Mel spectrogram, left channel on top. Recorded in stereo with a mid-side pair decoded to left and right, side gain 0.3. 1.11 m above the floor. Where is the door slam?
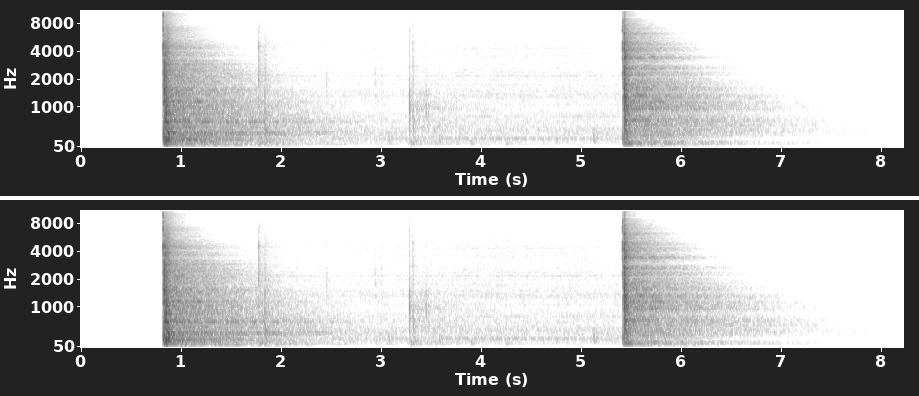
15° right, 0.7 m.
